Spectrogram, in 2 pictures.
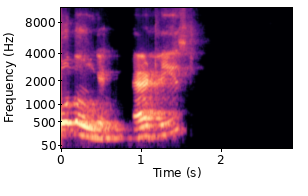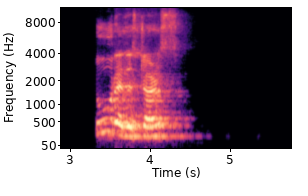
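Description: A man speaks calmly through a microphone, explaining with pauses.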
